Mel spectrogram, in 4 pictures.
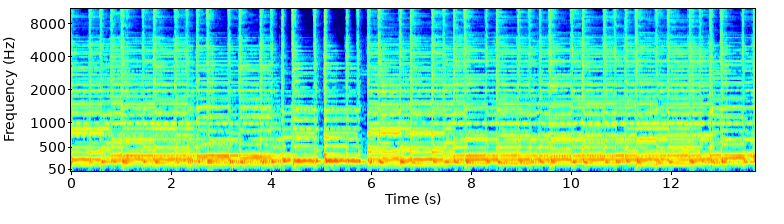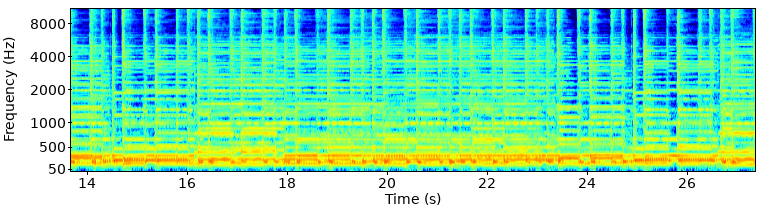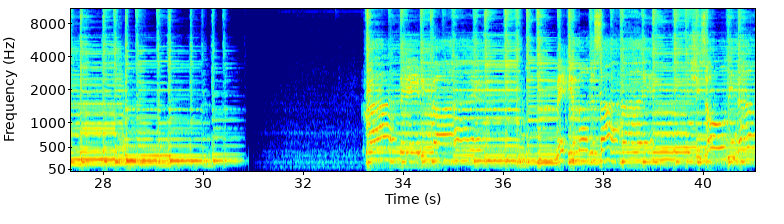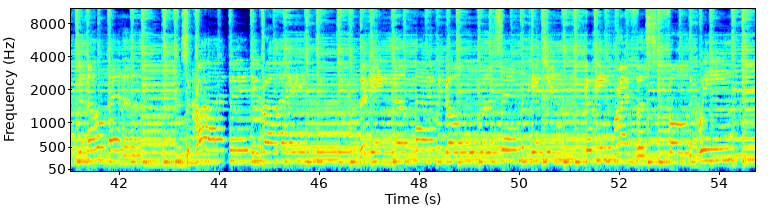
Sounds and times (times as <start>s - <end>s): Guitar: 0.0s - 31.0s, 31.6s - 54.7s.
